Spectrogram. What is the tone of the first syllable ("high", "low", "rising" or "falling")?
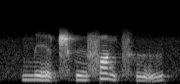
low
